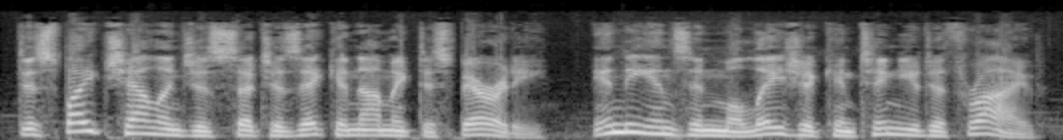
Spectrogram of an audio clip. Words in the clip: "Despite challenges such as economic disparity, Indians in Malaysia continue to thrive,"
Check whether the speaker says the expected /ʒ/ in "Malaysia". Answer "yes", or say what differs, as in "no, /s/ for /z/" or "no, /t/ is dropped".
yes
